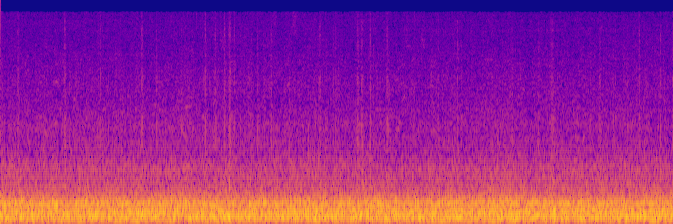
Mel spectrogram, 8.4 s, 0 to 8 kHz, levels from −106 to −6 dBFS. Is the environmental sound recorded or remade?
remade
